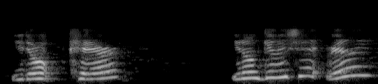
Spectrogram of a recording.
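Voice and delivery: high rising disbelieving questions; retold incredulity. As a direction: re-enact being stunned, pitch rising. Disbelief at mom's reply, retold.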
